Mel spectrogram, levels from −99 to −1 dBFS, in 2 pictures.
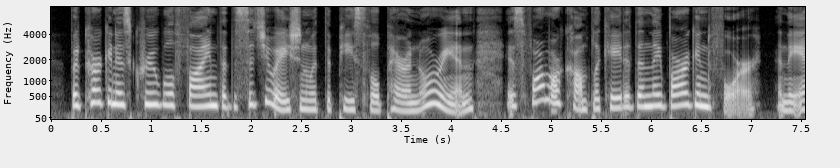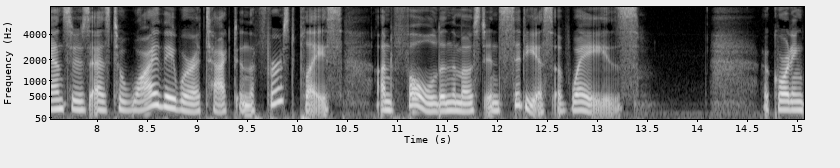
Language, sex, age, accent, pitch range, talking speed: English, female, 30-49, American, 185-285 Hz, 170 wpm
